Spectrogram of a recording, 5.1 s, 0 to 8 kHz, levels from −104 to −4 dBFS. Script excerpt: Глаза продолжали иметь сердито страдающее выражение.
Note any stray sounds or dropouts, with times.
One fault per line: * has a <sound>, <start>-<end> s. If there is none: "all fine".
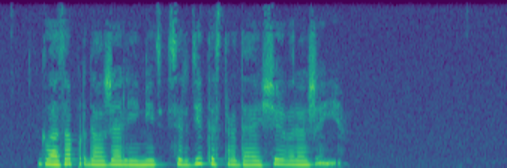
all fine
